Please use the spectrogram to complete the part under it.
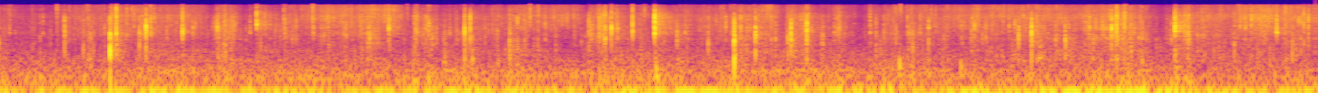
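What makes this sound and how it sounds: A fist-sized ball with a white plaster shell and a core of small blue foam beads starts intact, then is squeezed and broken apart with thumbs and fingers. Dense, bright crunching and cracking of the plaster mixes with the crinkle of the foam beads in many quick, sharp bursts over a quiet background.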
